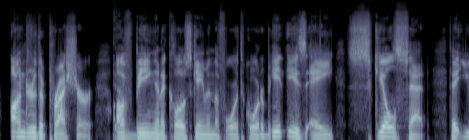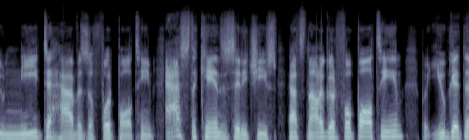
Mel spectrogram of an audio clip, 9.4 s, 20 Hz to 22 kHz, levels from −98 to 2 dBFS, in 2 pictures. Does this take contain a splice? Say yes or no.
yes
